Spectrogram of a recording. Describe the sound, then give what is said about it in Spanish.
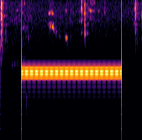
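Ringback tone of a telephone call that goes unanswered: one steady, loud, mid-pitched tone lasting about two seconds, with faint background sounds before and after. “No, está marcando y no me contesta.”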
